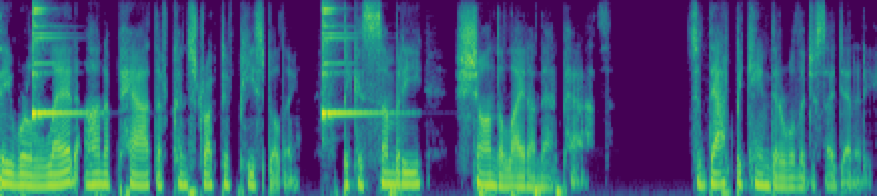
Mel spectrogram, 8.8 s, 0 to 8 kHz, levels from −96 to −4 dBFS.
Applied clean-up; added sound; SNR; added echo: classical method spectral subtraction.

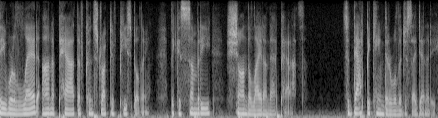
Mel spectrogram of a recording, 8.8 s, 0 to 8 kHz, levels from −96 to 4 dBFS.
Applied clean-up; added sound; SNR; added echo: none; none; none; none.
